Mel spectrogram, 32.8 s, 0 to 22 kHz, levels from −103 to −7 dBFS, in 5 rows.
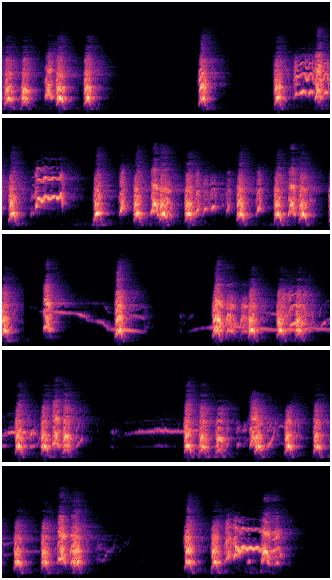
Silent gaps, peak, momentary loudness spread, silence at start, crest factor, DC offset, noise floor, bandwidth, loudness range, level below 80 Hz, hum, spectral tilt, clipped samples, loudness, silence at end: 2.48-3.91 s, 4.79-5.40 s, 16.38-16.65 s, 28.93-29.85 s; -4 dBFS; 14 LU; 0.05 s; 22 dB; under 0.1%; -81 dBFS; 4.6 kHz; 6 LU; under -90 dBFS; none; -2 dB/octave; under 0.1%; -23 LUFS; 1 s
